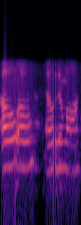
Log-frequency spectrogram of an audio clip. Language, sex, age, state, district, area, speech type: Bodo, female, 30-45, Assam, Chirang, rural, conversation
